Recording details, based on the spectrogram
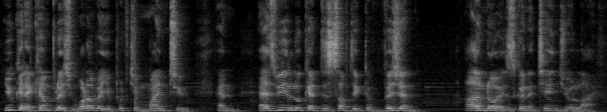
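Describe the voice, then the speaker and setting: A man's voice: sits high, moderate pace. A man whose first language is not English, giving an earnest motivational leadership lesson and speaking straight to the listener with lots of repetition. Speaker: leadership coach. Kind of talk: motivational teaching talk. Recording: echoey room with soft guitar music.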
